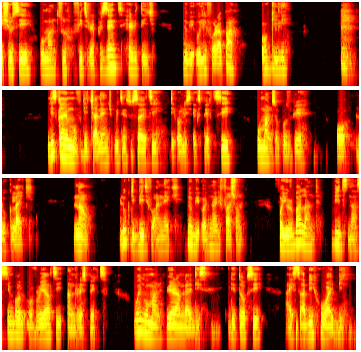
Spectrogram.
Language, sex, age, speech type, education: Nigerian Pidgin, male, 30-45, spontaneous, tertiary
